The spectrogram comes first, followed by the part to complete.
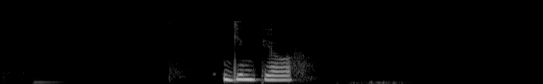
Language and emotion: Russian, neutral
